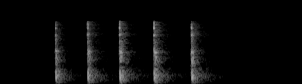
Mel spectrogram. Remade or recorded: recorded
